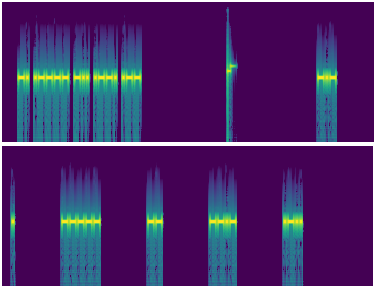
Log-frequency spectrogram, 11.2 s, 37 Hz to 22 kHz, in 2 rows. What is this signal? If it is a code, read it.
Morse code, heard as a keyed tone, about 40 wpm, spaced as for 16 wpm, 700 Hz. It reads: N1DPW KE0MQL
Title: USA Call Signs - 8x Character Spacing - 40wpm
